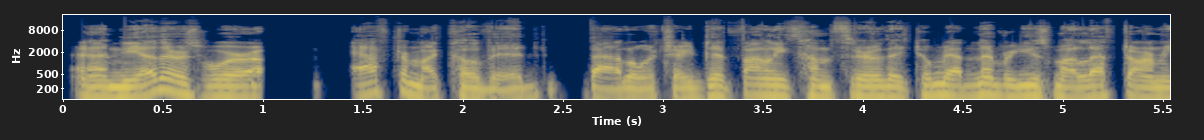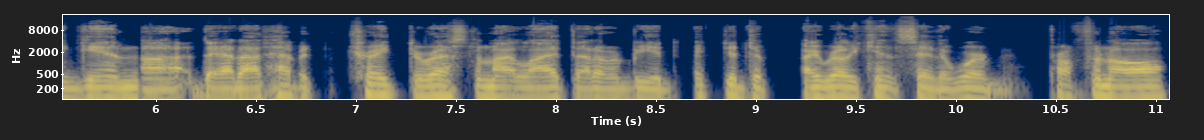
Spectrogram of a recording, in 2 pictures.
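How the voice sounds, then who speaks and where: A man's voice: on the low side, steady tone, fairly bright tone, no echo. A man, earnestly sharing his testimony in an interview and often restarting his sentences. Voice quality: nasal voice. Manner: earnest, halting with repeated restarts. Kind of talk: casual interview talk.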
